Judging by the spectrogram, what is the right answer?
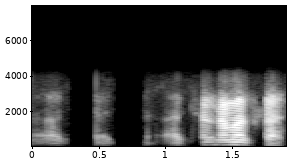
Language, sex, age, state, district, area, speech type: Hindi, male, 60+, Uttar Pradesh, Mau, rural, conversation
